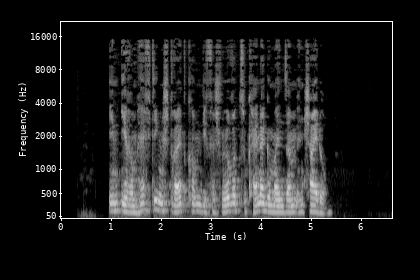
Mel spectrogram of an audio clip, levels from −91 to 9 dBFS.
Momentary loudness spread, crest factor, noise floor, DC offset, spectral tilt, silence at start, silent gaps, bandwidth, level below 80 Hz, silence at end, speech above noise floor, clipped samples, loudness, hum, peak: 8 LU; 18 dB; -79 dBFS; under 0.1%; -5.5 dB/octave; 0.95 s; none; 15.5 kHz; -58 dBFS; 1.25 s; 61 dB; under 0.1%; -18 LUFS; none; -2 dBFS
